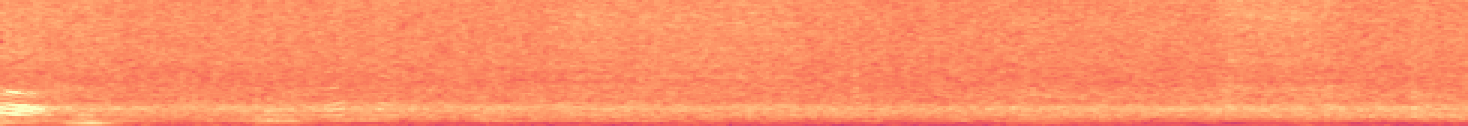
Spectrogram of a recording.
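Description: Jet engines roar faintly far off overhead.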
